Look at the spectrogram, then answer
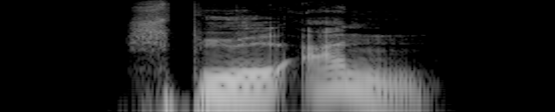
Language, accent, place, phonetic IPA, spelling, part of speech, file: German, Germany, Berlin, [ˌʃpyːl ˈan], spül an, verb, De-spül an.ogg
- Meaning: 1. singular imperative of anspülen 2. first-person singular present of anspülen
